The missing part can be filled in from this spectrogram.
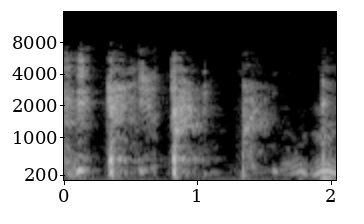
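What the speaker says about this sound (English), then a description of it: "He's got a bad cough." A man coughs in a radio drama: several harsh, close coughing bursts come in quick succession, each sharp and throaty, with short gaps between them and no speech.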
